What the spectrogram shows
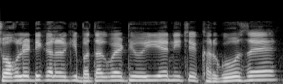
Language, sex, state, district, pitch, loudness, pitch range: Hindi, male, Uttar Pradesh, Shamli, 185 Hz, -12 LUFS, 180-195 Hz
